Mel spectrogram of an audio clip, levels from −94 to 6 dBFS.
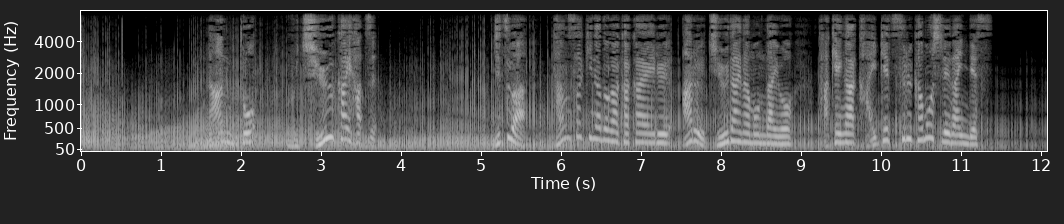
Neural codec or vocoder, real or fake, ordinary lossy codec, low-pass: none; real; none; 7.2 kHz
